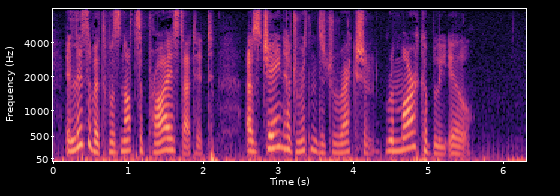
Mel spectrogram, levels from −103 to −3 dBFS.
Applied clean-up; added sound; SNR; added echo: none; none; none; none.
